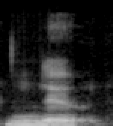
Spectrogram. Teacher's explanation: Once again, this is the Greek dental nasal. It's dental, it's formed at the teeth, it forces the air through the nose, the nasal cavity, like N in the word noon.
